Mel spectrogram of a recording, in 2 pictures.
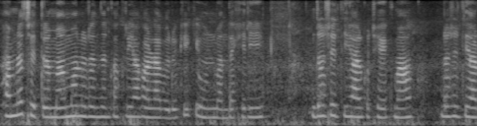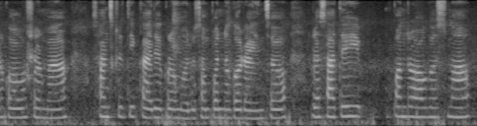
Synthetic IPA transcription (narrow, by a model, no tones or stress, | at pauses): hamrat͡sʰet̪rʌmamʌnoɾʌnd͡zʌnkakrijakalabʱʌɾukekiɦunbʱʌnd̪akʰeɾi | d͡zʌsit̪iɦarkoʈʰekma | d͡zʌsit̪iɦarkoʌwsʌrma | sanskrit̪ikːarjʌkrʌmɦʌɾusʌmpʌnːʌɡʌɾaint͡sʰʌrʌsat̪ʌj | pʌnd̪ʱrʌːɡʌst̪ma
